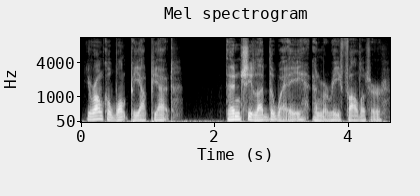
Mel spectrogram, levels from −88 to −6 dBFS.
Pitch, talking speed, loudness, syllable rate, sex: 100 Hz, 195 wpm, -18 LUFS, 5.2 syllables/s, male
